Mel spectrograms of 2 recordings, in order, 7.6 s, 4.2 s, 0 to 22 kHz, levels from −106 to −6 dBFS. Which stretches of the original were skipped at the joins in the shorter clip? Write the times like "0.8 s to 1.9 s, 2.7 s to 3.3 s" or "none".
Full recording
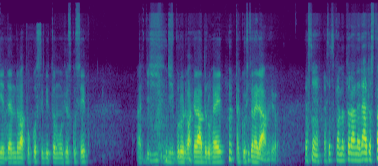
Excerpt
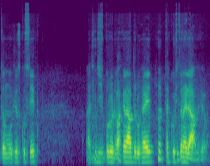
2.9 s to 3.3 s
